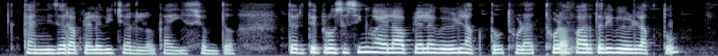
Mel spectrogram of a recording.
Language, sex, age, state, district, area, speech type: Marathi, female, 18-30, Maharashtra, Wardha, urban, spontaneous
